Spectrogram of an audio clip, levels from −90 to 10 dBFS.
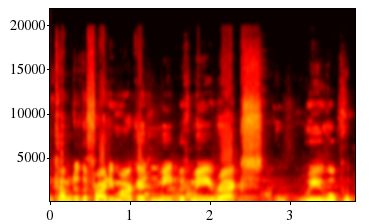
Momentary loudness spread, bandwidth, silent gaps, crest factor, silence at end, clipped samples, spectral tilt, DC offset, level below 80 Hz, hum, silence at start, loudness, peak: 7 LU; 19.5 kHz; none; 14 dB; 0 s; under 0.1%; -4 dB/octave; under 0.1%; -46 dBFS; none; 0 s; -18 LUFS; -6 dBFS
